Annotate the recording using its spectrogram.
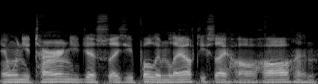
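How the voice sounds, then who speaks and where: A man with a Southern US accent speaks at a fairly quick pace in a fairly low pitch. His tone is bright and sharp, his intonation monotone and flat. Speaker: mule logger and horse trainer. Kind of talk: tutorial.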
